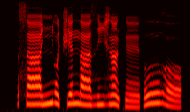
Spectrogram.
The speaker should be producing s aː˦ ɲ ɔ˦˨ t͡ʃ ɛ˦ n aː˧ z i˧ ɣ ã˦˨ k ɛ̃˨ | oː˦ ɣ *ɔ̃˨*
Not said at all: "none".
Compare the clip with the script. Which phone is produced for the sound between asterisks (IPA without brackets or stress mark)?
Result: ɔ˨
